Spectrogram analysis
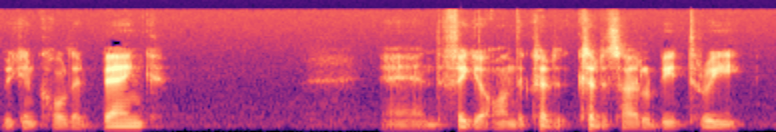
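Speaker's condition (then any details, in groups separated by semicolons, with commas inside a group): No condition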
